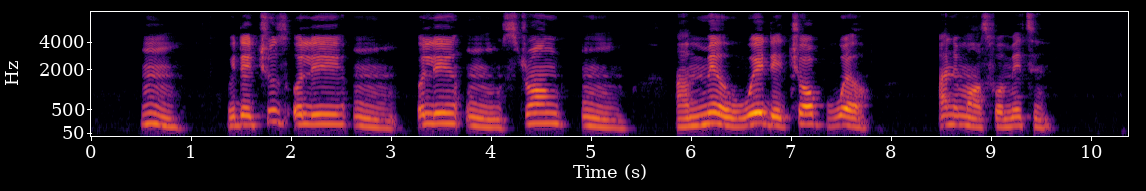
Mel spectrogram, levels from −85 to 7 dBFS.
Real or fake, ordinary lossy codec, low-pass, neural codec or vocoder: real; none; none; none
